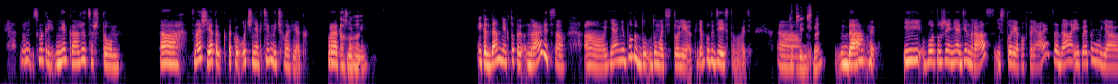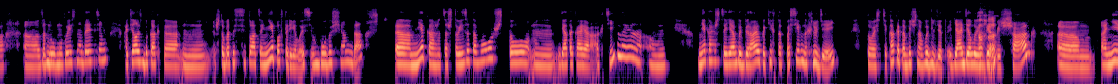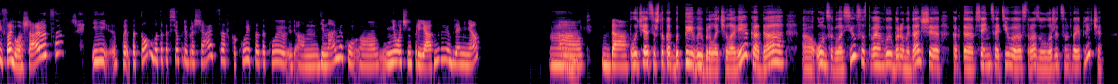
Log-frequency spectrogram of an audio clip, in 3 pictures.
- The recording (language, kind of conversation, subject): Russian, advice, Как понять, совместимы ли мы с партнёром, если наши жизненные приоритеты не совпадают?
- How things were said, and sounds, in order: laughing while speaking: "Да"; other background noise; tapping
